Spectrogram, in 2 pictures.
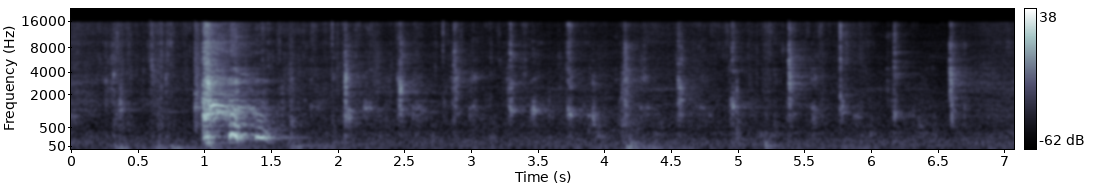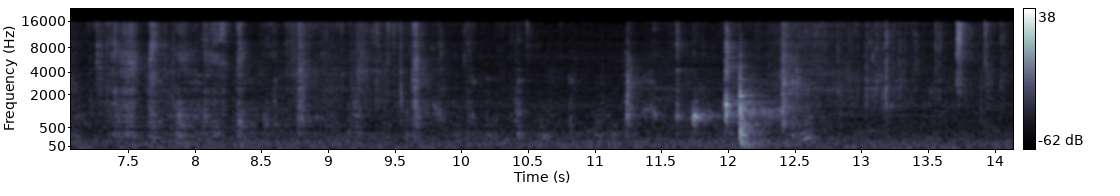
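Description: Close-up chewing and mouth sounds of a person eating a chili-coated octopus: a steady run of short wet clicks and smacks. A loud cough about a second in, and another sharp sound near the end.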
